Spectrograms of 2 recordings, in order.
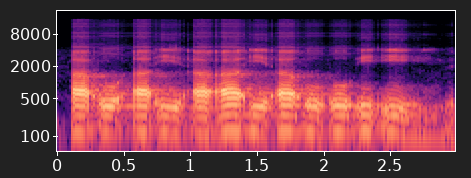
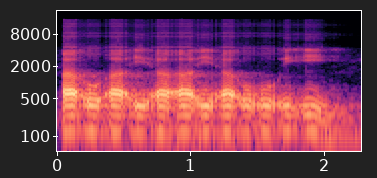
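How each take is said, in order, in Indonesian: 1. Urutan ini dibaca dengan tempo cepat. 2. Urutan ini dibaca dengan tempo lebih cepat. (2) "Dipercepat lagi"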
